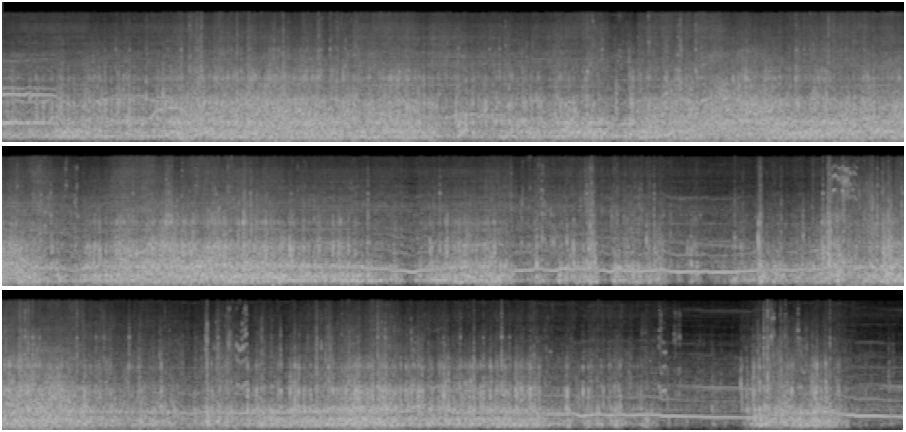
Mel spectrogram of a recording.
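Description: Dirt bike engine running at a fairly steady pitch under a loud rush of wind noise on the microphone.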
